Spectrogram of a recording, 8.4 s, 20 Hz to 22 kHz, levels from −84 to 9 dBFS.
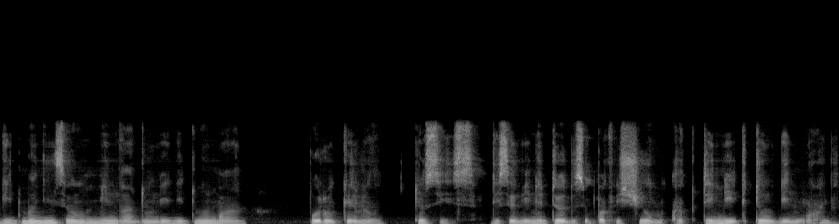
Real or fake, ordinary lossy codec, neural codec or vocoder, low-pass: fake; none; autoencoder, 22.05 kHz, a latent of 192 numbers a frame, VITS, trained on one speaker; 9.9 kHz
